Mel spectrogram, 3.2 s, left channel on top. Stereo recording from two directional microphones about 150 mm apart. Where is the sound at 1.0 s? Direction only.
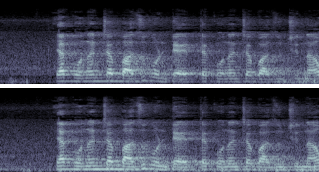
Centre (ahead or behind).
